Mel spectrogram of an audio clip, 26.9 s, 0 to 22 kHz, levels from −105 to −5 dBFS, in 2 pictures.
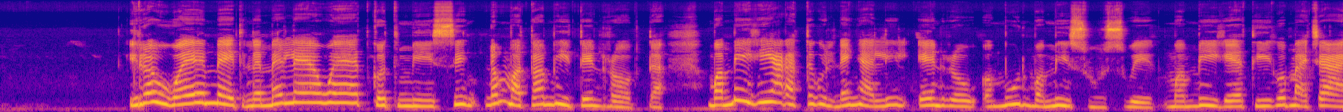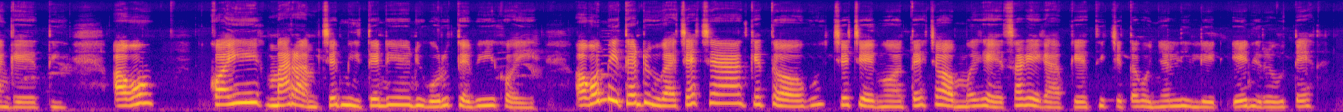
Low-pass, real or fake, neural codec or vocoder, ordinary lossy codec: none; real; none; none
